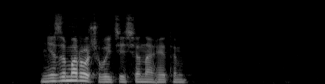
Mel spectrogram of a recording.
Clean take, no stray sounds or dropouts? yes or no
yes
